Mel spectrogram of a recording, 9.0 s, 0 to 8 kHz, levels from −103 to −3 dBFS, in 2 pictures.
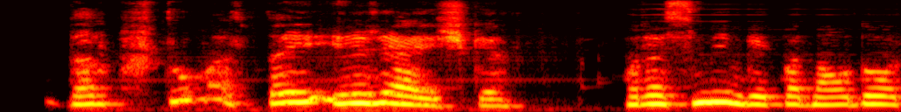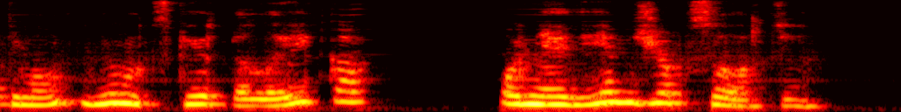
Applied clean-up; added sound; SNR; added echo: neural mask model DeepFilterNet 3.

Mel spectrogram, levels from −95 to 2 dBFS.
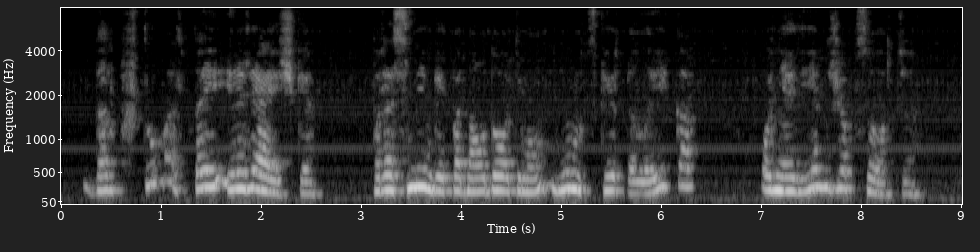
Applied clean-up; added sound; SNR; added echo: none; none; none; none.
